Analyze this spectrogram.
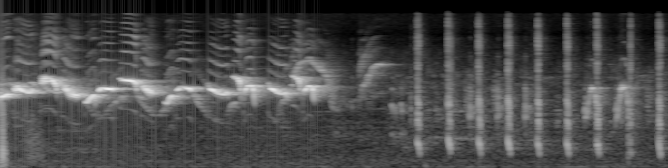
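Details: Spring love song from a caged skylark: about three seconds of quick, rolling warbled phrases, then a brief pause and a steady series of sharp clicks spaced evenly, mixed with soft chirps.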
